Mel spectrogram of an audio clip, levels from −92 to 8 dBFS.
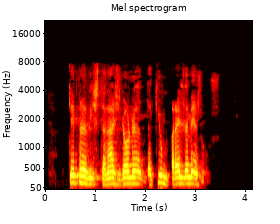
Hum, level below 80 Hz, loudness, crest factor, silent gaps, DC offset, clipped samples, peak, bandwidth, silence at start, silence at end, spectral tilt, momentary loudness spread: none; -56 dBFS; -15 LUFS; 14 dB; none; under 0.1%; under 0.1%; -2 dBFS; 7.6 kHz; 0.5 s; 1 s; -7.5 dB/octave; 5 LU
